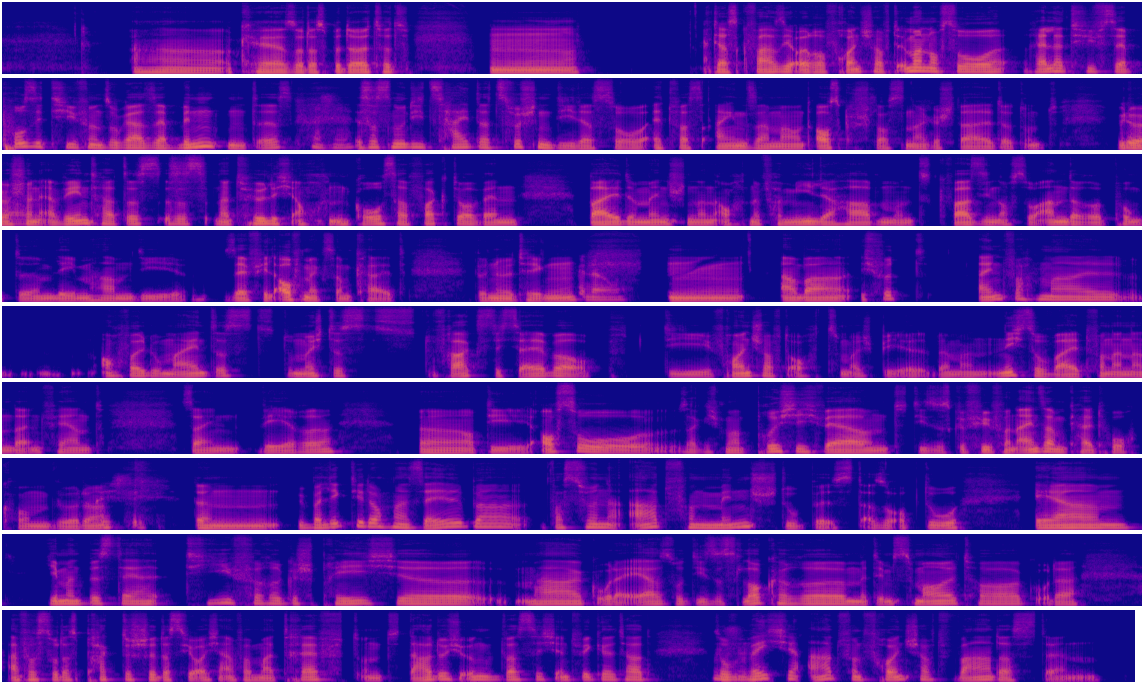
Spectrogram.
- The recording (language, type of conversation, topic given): German, advice, Warum fühlen sich alte Freundschaften nach meinem Umzug plötzlich fremd an, und wie kann ich aus der Isolation herausfinden?
- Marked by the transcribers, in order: laughing while speaking: "auch 'n"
